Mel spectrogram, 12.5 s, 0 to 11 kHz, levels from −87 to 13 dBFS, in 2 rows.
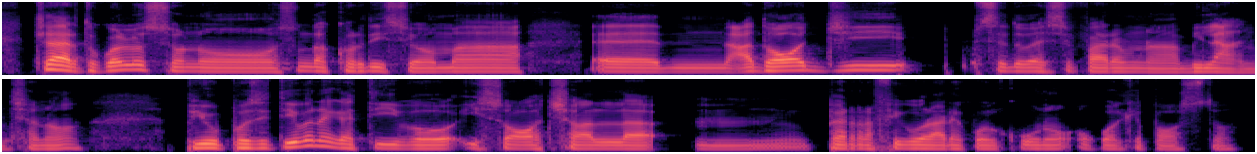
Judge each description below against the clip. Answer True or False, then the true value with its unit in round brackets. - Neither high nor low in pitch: False (115 Hz)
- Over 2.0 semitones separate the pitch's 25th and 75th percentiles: True (2.4 semitones)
